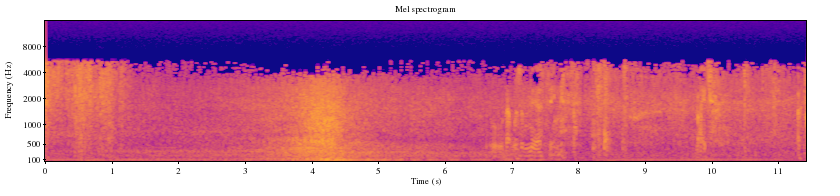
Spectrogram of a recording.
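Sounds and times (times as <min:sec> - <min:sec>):
steady low hum: 0:00.0 - 0:11.4
patrol car driving past on a road at the edge of a forest: 0:02.6 - 0:06.5
speech: 0:07.1 - 0:08.6, 0:09.8 - 0:10.2.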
